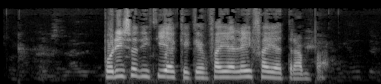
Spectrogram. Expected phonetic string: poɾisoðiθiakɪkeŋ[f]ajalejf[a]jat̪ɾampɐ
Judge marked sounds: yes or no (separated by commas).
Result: yes, yes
